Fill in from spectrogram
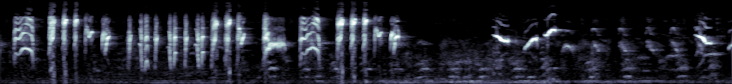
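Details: Long-tailed shrike song used as a lure for trapping wild birds: a rapid, varied medley of sharp chirps, buzzy notes and clear downslurred whistles in dense bursts, then scattered rising whistled notes, with a faint low hum.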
